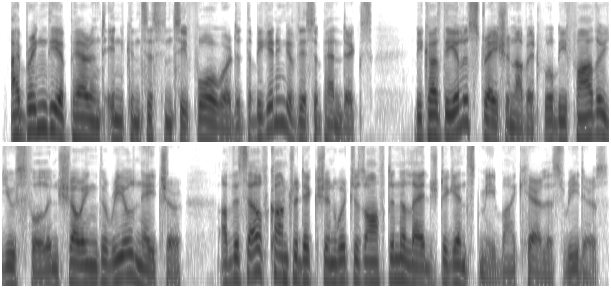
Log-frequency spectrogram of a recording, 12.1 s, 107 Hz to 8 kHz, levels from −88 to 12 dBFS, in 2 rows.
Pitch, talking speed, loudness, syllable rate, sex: 105 Hz, 195 wpm, -19 LUFS, 6.3 syllables/s, male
